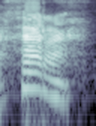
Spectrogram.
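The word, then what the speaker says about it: χαρά: Y esta palabra gozo viene una palabra este griega que se pronuncia jarra, que quiere decir alegría, deleite, gozo.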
